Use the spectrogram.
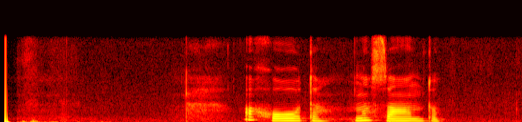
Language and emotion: Russian, sad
